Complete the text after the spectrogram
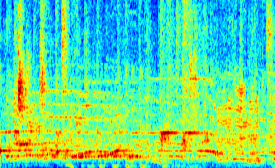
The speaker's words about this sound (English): And the crowd goes wild.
